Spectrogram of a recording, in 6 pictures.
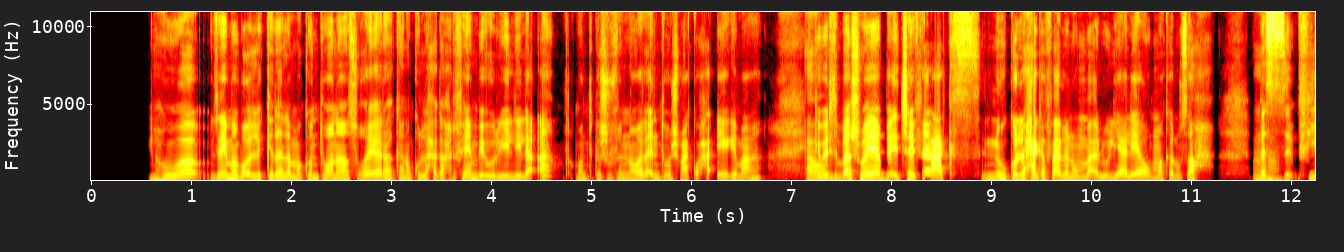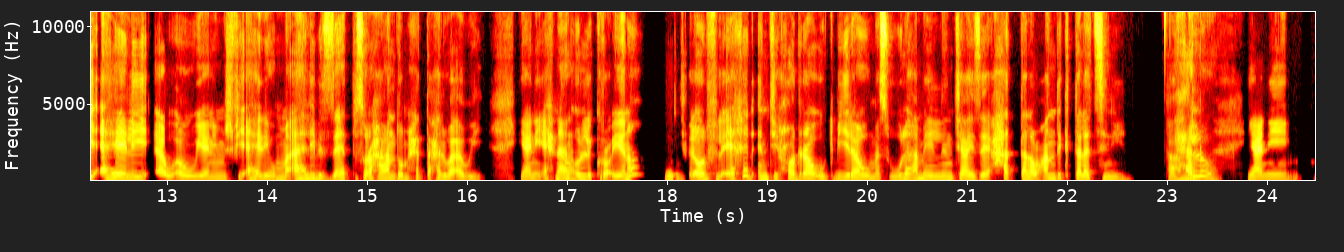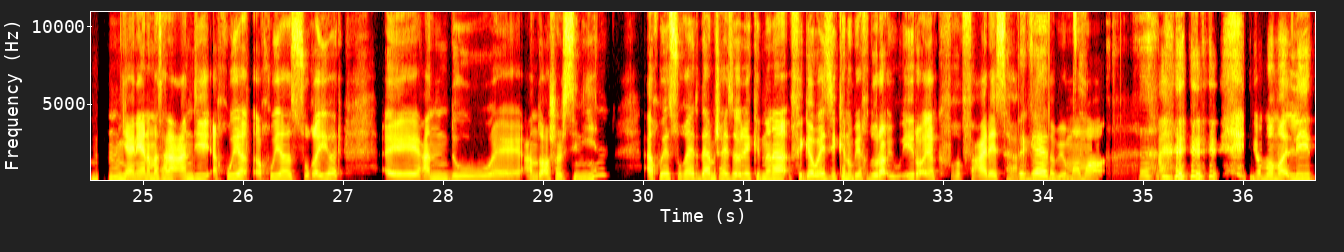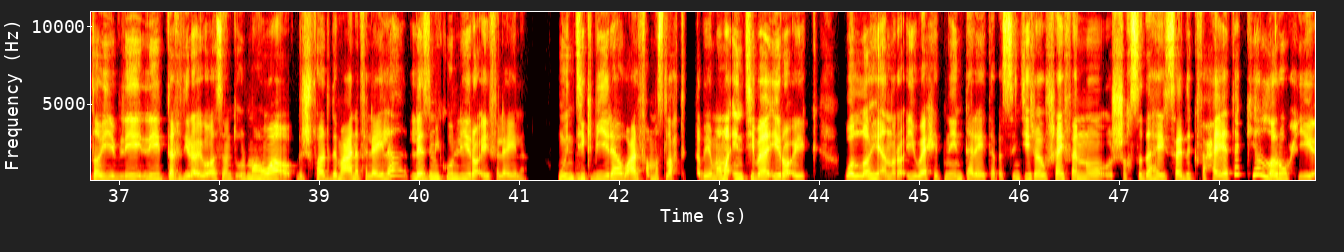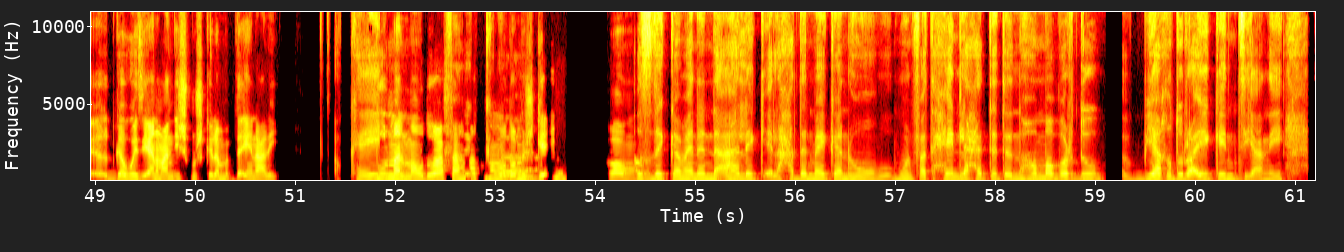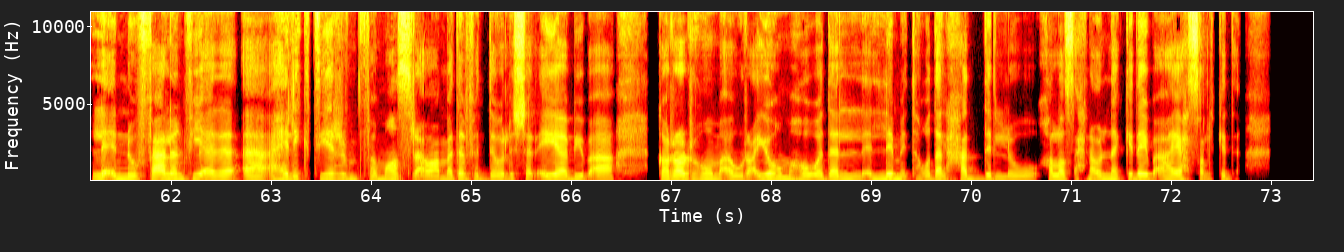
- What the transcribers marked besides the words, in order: other noise; laugh; tapping; unintelligible speech; in English: "الlimit"
- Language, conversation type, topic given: Arabic, podcast, قد إيه بتأثر بآراء أهلك في قراراتك؟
